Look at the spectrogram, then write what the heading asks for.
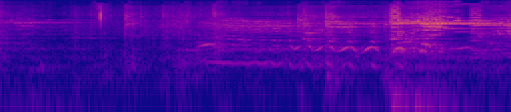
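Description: Cavalry horses whinnying amid the din of a Shogun Total War battle, a faint distant neigh rising over a low rumbling battlefield wash, with no talk.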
